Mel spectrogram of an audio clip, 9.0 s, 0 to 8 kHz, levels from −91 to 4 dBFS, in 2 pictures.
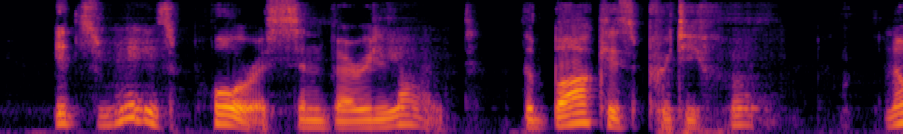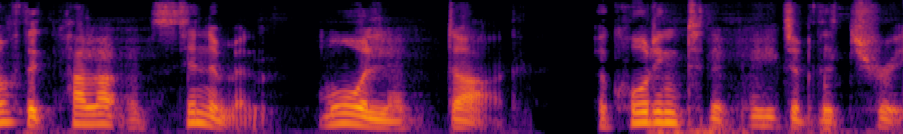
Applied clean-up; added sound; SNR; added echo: neural mask model DeepFilterNet 3.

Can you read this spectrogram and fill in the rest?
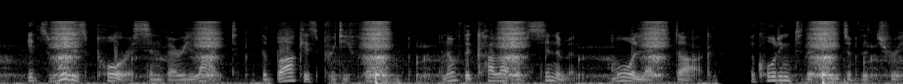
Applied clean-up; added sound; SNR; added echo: none; Respiratory sounds; -2 dB; none.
